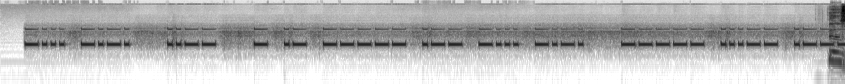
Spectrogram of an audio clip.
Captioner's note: Tepuk tangan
